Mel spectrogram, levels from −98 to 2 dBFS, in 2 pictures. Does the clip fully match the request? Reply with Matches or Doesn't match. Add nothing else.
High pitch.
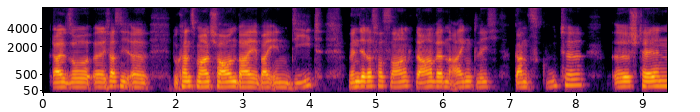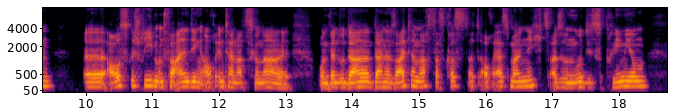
Doesn't match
